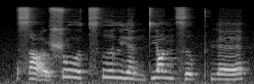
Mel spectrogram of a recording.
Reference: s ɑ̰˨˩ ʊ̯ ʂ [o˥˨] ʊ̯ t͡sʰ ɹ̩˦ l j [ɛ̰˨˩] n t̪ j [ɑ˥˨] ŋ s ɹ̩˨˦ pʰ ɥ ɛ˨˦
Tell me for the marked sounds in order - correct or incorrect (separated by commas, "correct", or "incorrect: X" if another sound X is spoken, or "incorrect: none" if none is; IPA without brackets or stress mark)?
correct, correct, correct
